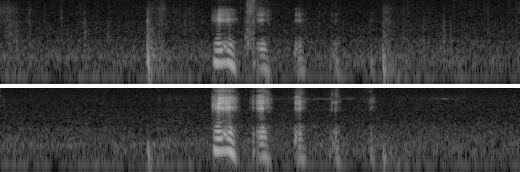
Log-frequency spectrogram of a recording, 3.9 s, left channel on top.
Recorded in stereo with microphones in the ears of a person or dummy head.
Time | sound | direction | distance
1.6 | laughter | 55° right (ahead or behind) | ?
